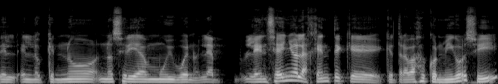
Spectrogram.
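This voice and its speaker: A man speaks at a medium pitch with a Mexico City accent, at a moderate pace and with ordinary pitch variation. The recording is very clean, with a silent background and a dry, close sound with no echo. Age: 30s. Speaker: chef. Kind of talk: casual interview.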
